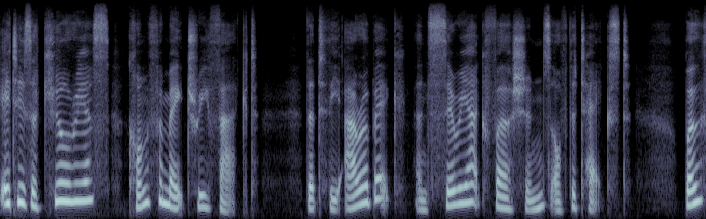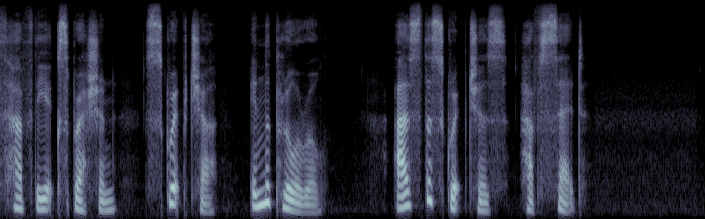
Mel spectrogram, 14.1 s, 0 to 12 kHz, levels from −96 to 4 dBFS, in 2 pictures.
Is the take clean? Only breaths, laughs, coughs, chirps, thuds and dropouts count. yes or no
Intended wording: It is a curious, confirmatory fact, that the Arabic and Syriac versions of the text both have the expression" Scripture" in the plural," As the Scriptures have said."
yes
